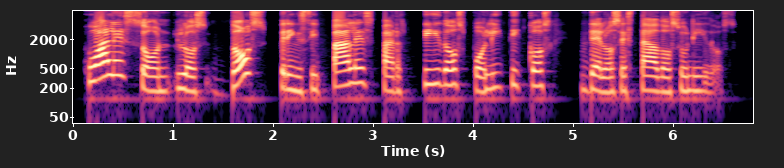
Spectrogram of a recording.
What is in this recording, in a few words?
Spanish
